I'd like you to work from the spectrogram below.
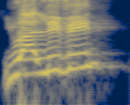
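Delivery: mother shouting gospel at fleeing robbers. Retold or imitated. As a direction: call after them to repent. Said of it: "she was shouting after them".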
